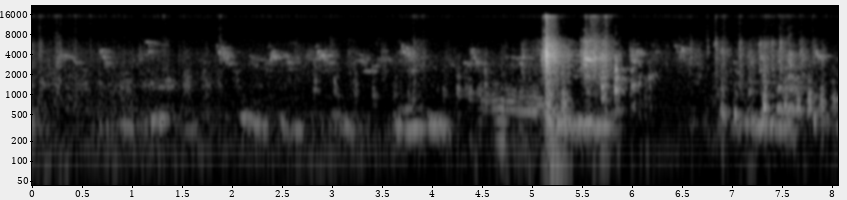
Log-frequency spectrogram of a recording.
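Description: A pigeon cooing repeatedly, low and soft, with small birds chirping high around it. About five seconds in there is a loud, sharp rattle as the wire-mesh door of a brick chicken coop is opened.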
